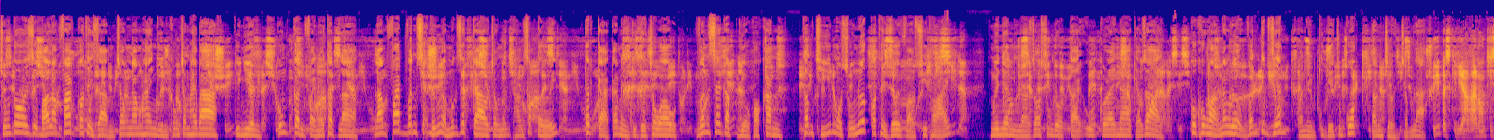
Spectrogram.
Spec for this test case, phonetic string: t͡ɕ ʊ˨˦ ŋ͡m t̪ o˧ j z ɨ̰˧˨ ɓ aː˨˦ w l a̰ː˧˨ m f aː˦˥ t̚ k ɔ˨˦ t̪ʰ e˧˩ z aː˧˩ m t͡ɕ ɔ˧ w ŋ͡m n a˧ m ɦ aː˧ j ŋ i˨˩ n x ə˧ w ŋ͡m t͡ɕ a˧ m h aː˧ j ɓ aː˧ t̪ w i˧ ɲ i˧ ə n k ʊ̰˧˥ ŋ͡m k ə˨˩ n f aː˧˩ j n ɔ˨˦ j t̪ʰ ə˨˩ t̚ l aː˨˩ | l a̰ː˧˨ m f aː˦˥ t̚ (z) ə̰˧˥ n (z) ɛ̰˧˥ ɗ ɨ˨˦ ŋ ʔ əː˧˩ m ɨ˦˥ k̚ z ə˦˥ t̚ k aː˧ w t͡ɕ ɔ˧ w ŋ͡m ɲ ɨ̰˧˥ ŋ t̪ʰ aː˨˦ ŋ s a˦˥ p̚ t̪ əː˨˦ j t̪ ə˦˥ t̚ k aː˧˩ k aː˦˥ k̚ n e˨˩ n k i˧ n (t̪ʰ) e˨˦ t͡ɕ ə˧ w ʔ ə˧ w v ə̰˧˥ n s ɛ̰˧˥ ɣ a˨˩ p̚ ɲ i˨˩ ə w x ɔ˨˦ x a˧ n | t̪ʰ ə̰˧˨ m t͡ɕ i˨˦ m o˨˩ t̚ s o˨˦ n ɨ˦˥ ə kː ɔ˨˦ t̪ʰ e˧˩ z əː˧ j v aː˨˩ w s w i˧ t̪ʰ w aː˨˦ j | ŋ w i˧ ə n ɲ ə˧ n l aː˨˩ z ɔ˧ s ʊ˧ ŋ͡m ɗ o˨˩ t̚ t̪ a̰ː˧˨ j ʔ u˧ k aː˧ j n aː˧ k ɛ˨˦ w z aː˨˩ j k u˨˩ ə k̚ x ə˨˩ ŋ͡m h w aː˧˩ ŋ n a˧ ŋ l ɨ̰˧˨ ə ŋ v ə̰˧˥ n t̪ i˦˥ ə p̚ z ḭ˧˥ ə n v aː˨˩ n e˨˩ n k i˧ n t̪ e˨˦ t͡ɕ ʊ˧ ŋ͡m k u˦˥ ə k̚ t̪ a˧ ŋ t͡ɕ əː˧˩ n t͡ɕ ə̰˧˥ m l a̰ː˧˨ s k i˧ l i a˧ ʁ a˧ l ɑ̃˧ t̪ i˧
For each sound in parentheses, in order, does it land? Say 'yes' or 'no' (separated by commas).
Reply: no, no, no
